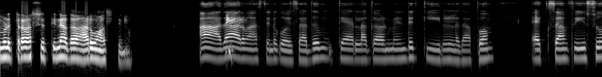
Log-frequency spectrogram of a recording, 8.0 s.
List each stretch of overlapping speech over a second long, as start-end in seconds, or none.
none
